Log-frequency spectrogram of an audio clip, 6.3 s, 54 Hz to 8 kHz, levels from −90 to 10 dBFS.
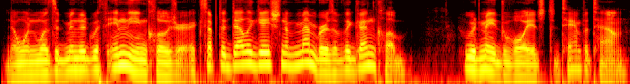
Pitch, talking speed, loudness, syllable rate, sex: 125 Hz, 230 wpm, -17 LUFS, 6.7 syllables/s, male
